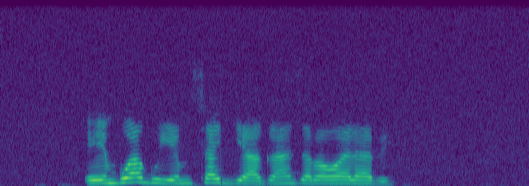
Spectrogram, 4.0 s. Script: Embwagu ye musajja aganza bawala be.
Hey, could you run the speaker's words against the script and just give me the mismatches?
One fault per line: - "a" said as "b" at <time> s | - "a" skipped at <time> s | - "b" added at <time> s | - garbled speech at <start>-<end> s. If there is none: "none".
none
